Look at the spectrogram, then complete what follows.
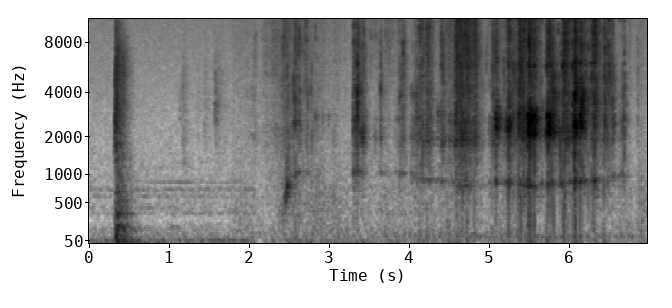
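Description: A single thump about half a second in. Then a plastic prescription pill bottle is handled and opened: its cap clicks and the pills rattle inside, loudest in the last couple of seconds.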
